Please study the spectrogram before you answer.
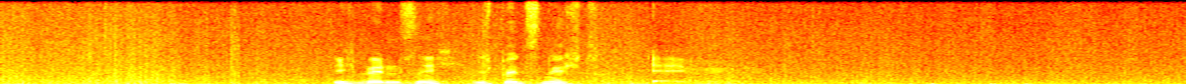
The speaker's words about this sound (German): Was ist denn jetzt für ein Rauschen da?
